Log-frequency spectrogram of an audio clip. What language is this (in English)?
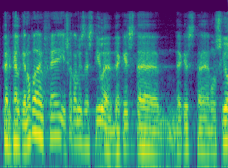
Catalan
